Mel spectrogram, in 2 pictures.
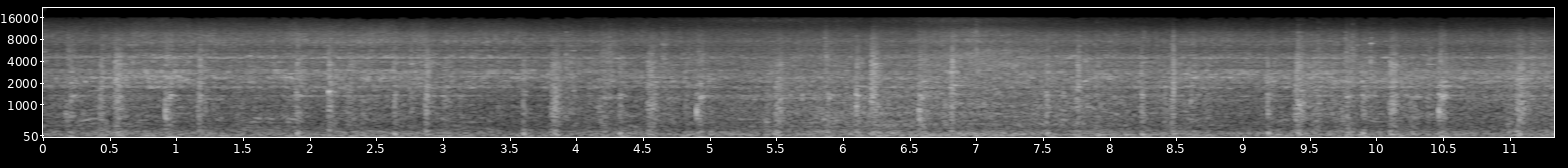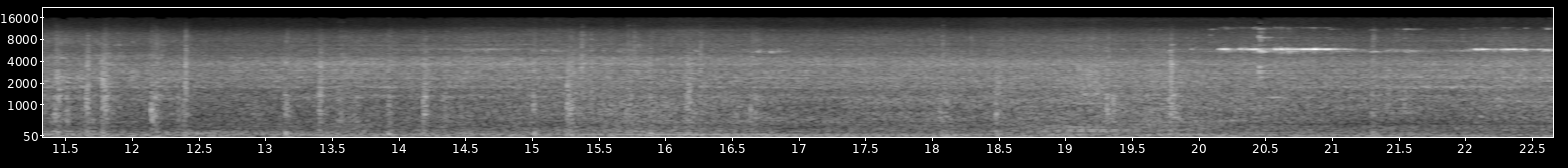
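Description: Steam-hauled passenger train rolling past close by. The coach wheels click over rail joints above a steady low rumble.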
